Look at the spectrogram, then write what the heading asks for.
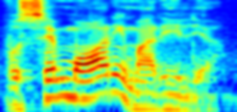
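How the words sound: It is said as a statement, falling.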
